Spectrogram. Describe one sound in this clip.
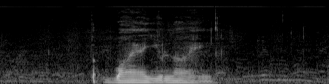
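An elderly man groans in a low voice close by.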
